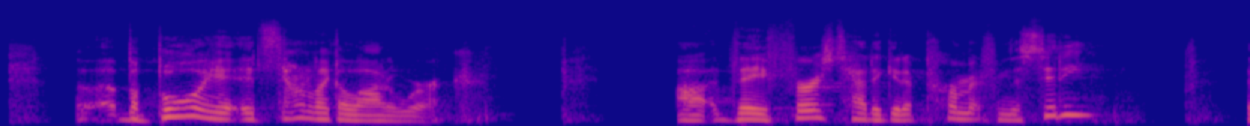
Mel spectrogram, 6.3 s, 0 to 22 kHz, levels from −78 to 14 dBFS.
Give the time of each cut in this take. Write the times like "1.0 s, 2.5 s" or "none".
none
